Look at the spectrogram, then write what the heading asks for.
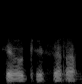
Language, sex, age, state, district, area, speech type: Tamil, male, 18-30, Tamil Nadu, Salem, rural, conversation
